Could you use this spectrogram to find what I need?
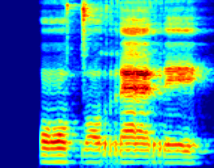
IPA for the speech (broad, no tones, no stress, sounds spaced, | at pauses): ɔ d ɔ r æ r e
